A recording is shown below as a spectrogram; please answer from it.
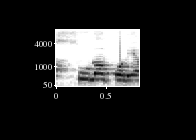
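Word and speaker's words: pseudopodia: इसलिए इसको सूडोपोडिया बोल दिया। पी साइलेंट होगा और स्पेलिंग इसकी पी से स्टार्ट होगी।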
